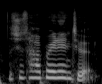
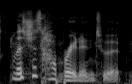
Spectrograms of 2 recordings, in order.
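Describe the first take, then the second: First: "Let's just hop right into it" said much higher, playfully lilting; sing-song repeat. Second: Said in the usual way. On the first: Real, not acted. Vlogger repeating herself to start the story, pitched up playfully. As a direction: bounce the repeat up high.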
